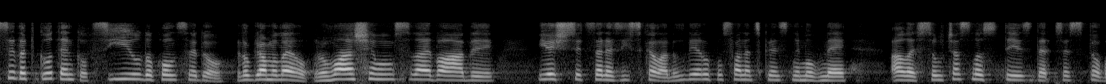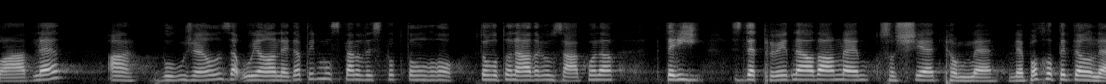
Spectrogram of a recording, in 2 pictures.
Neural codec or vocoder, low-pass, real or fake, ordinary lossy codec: codec, 16 kHz, 0.5 kbps, FunCodec, trained on LibriTTS, 25 frames a second; 7.2 kHz; fake; AAC, 48 kbps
